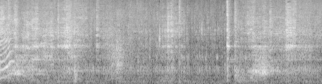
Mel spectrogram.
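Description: Chicken pieces in spice paste being stirred in a cooking pot, sizzling as they fry down dry, with a few sharp clinks of the spoon against the pot.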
